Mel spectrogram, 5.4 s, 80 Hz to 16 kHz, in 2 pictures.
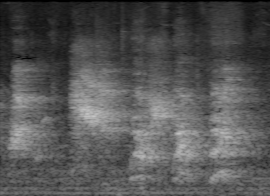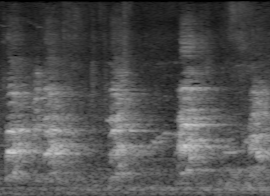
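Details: Boston Terrier puppies born on 3 May giving a rapid series of high, yappy barks, roughly one every half second, indoors.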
